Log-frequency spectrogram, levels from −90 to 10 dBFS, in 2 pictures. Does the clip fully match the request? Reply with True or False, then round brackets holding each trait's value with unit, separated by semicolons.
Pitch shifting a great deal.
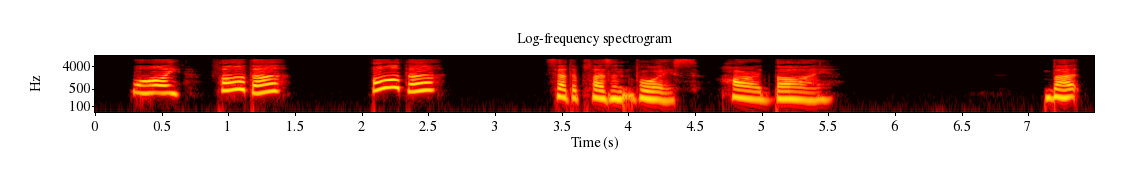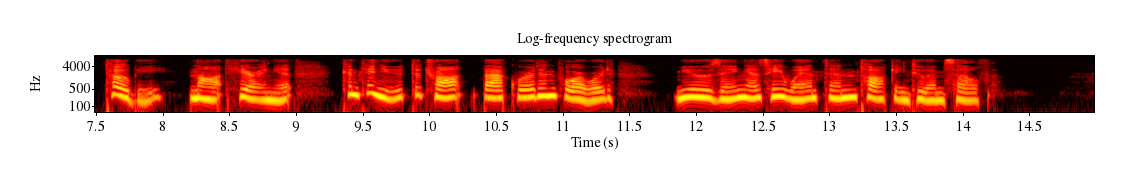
False (4.2 semitones)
